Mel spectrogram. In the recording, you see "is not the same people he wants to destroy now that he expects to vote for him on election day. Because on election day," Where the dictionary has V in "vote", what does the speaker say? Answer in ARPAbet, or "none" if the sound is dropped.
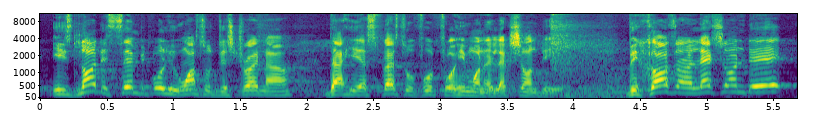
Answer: F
